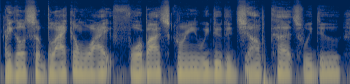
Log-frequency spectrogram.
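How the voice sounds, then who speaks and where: A man's voice: medium pitch, normal speed, no room sound, studio quality. A man, a film director guest in a casual interview, telling a story with animation and laughing often. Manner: animated storyteller, acts out quoted voices.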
